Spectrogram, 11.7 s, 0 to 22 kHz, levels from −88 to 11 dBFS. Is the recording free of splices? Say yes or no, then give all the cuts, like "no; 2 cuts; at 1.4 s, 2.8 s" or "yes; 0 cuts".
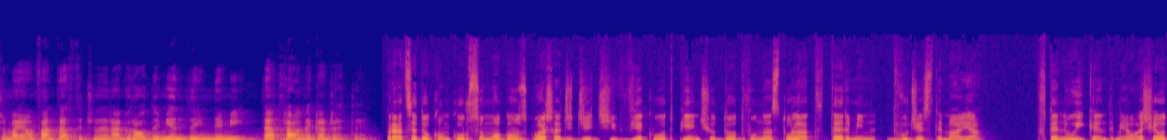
yes; 0 cuts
